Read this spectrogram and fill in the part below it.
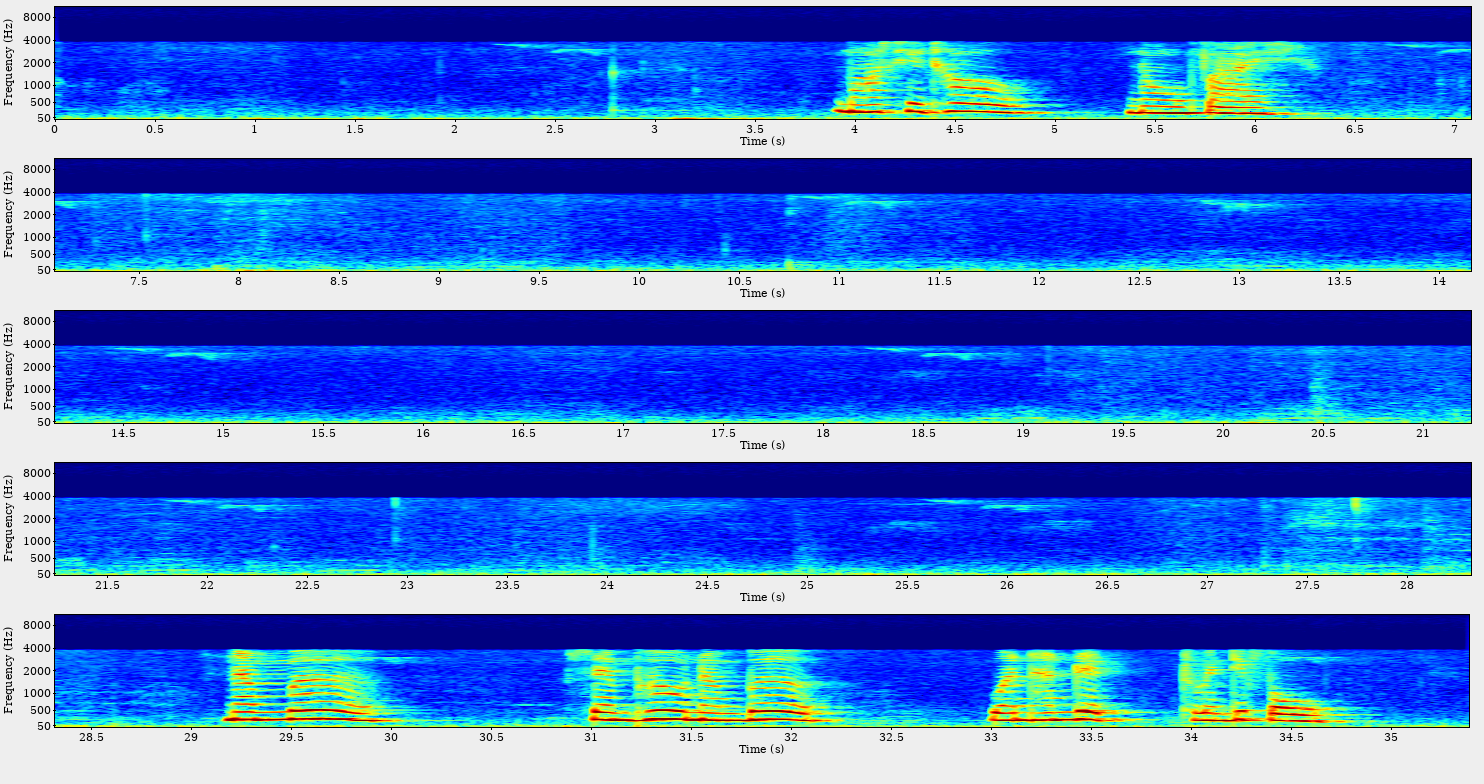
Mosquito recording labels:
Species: no mosquito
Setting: cup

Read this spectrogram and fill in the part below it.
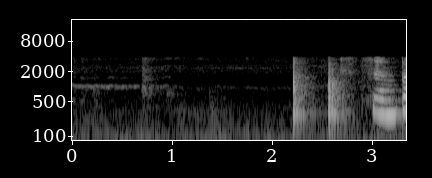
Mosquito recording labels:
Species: no mosquito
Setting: cup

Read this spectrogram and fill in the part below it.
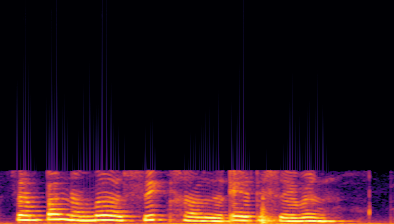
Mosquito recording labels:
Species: no mosquito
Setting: cup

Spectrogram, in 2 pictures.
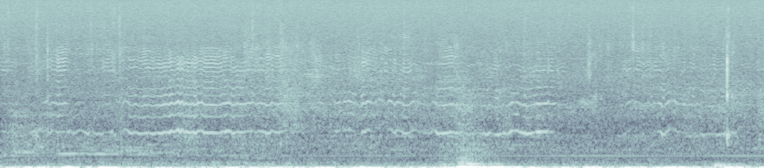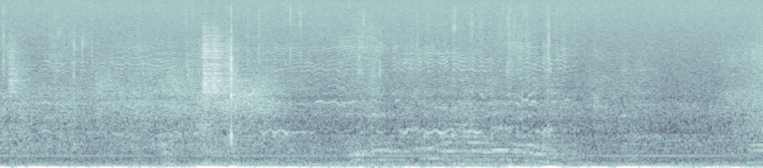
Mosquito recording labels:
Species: Anopheles maculipalpis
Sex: female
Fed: unfed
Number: one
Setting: cup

